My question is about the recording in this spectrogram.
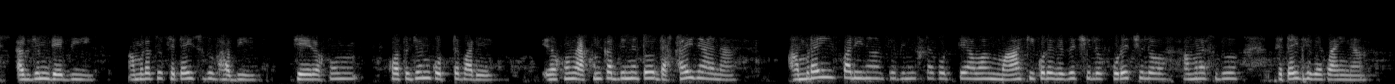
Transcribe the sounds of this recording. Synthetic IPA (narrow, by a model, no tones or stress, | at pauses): ɛkd͡ʑonɖebi | amɾat̪oʃeʈajʃud̪ʱubʱabi | d͡ʑeeɾɔkom | kɔt̪od͡ʑonkoɾt̪epaɾe | eɾɔkomɛkʰonkaɾd̪inet̪oɖɛkʰajd͡ʑaena | amɾajpaɾinad͡ʑed͡ʑiniʃʈakoɾt̪eamaɾmãkikoɾebʱebet͡ɕʰilokoɾet͡ɕʰiloamɾaʃud̪ʱuʃeʈajbʱebepaɾina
